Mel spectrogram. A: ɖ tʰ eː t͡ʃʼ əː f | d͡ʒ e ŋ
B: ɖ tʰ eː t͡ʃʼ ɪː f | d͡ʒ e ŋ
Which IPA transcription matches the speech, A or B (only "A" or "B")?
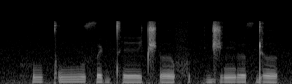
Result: A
